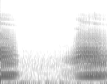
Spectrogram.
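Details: An American bullfrog gives deep, resonant droning notes, two low drum-like calls with a pause between, slightly lower than a green frog's.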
